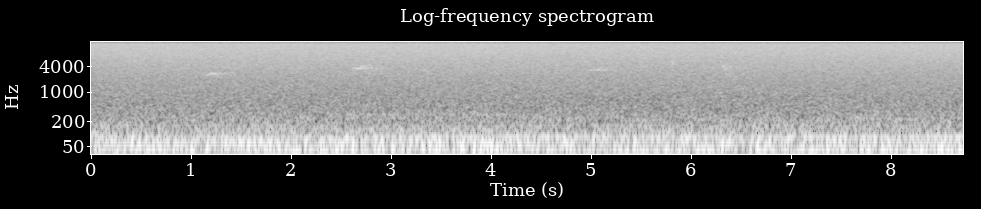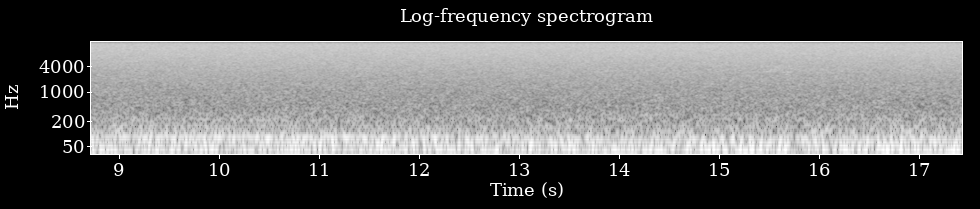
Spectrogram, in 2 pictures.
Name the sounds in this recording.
Blue-headed Vireo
